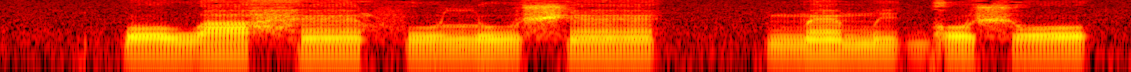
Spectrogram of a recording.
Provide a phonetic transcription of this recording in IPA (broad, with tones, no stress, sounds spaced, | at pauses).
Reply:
k͡p o˨ w a˨ h ɛ̃˨ f u˨˦ l u˦ ʃ ɛ̃˦ | m ɛ̃˦ m i˦ ɡ o˦˨ ʃ o˨˦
